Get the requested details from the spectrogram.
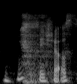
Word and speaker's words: Seychelles: Seychelles? – Oh, the Seychelles. – Thank you. Seychelles.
